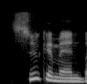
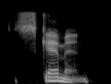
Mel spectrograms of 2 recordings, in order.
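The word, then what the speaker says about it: tsukemen: So a lot of people pronounce it Tsukamen, but it's actually pronounced Skemen.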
